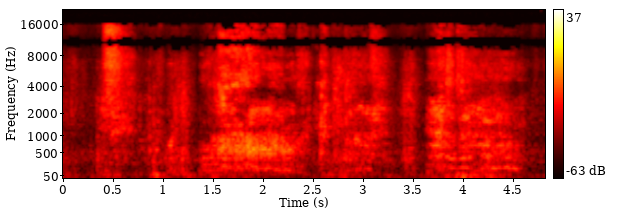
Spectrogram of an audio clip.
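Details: Seven-year-old Golden Retriever Hatch, female, mutters through a dog-soap shampoo. Rough, rumbling growl-moans build into a longer sustained grumble, then fade and return in shorter bursts.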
